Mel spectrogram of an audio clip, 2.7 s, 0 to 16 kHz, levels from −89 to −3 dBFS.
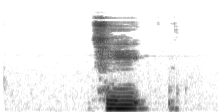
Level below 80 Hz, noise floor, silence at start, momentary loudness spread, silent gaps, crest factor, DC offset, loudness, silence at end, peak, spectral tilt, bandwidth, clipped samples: -58 dBFS; -75 dBFS; 1.15 s; 18 LU; none; 16 dB; under 0.1%; -15 LUFS; 0.95 s; -4 dBFS; -5 dB/octave; 9.4 kHz; under 0.1%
